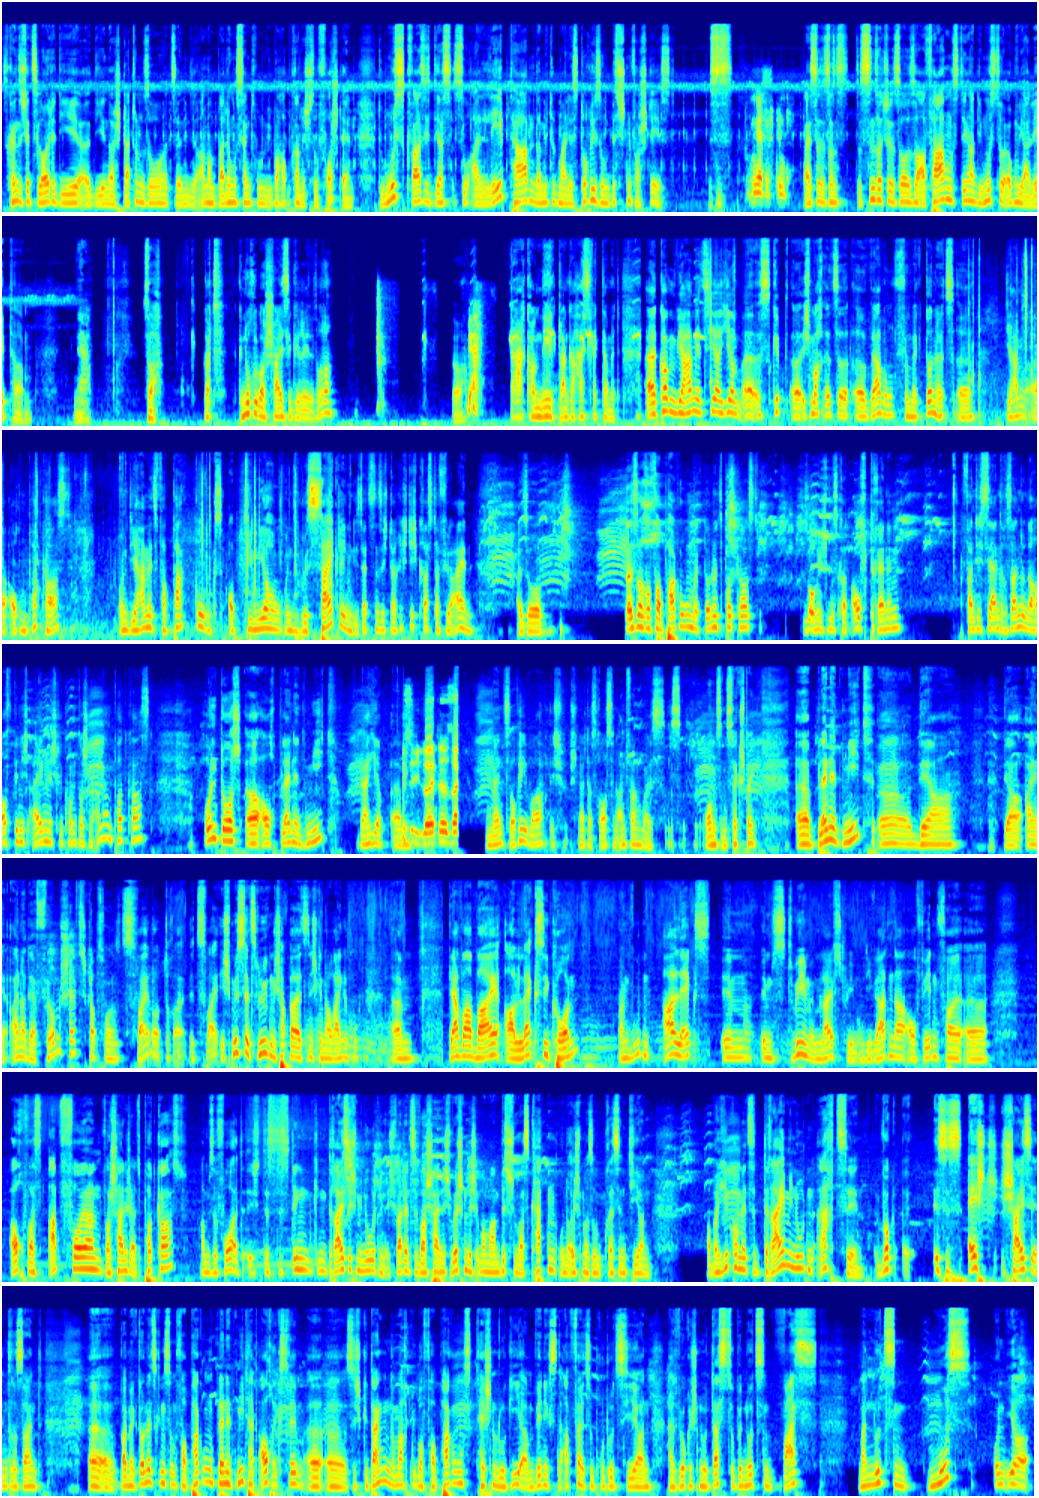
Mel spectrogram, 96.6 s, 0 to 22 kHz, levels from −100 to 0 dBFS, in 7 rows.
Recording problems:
animal sounds; noticeable; throughout; 15 dB below the speech

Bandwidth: 14.5 kHz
